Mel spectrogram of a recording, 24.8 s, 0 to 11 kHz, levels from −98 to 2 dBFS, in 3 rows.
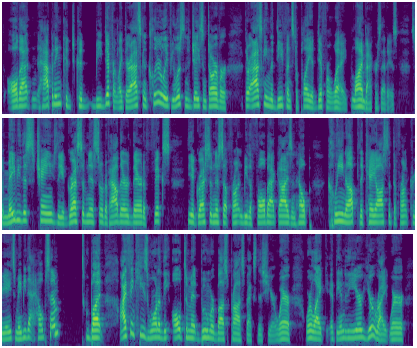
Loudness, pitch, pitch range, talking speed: -26 LUFS, 160 Hz, 145-175 Hz, 220 wpm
